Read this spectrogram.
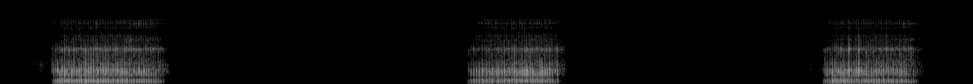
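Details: Three loud, harsh, groaning snores about four seconds apart with silence between; heavy snoring.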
